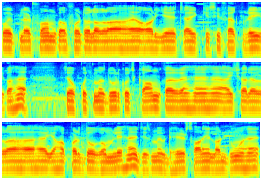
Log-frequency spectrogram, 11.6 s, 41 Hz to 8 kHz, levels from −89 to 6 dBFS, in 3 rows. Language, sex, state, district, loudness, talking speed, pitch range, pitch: Angika, male, Bihar, Araria, -16 LUFS, 185 wpm, 100-110 Hz, 105 Hz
